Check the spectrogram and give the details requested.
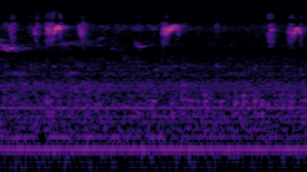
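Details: Female Ornate Sunbird, formerly called Olive-backed Sunbird, at a bird hide in Thailand where birds drink and bathe, giving thin, very high chirps, short and spaced about a second apart, over a steady low background hum.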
